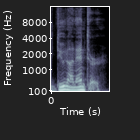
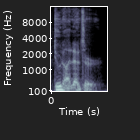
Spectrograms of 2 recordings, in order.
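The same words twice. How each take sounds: First: It is said in a plain speaking voice. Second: It is said in a spooky, eerie voice.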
